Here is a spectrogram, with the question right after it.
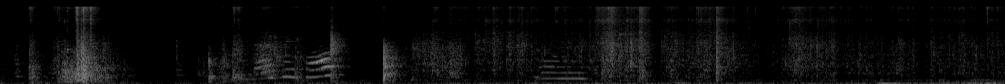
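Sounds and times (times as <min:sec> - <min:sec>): plastic rustling and crinkling: 0:04.0 - 0:10.0.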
